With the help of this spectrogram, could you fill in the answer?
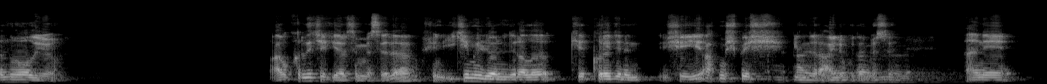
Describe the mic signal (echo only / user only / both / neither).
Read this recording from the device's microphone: both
